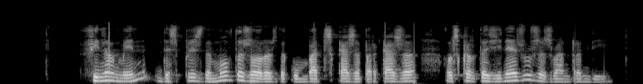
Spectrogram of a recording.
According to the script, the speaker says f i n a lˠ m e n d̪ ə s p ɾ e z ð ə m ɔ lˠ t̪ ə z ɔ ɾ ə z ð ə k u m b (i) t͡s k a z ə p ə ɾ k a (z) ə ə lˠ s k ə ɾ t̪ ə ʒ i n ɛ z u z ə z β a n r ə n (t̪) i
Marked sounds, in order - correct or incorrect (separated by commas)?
incorrect, correct, incorrect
